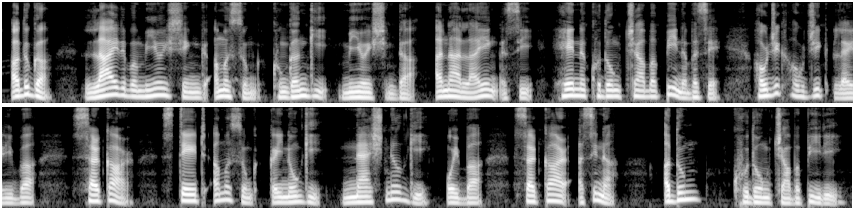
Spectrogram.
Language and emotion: Manipuri, neutral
